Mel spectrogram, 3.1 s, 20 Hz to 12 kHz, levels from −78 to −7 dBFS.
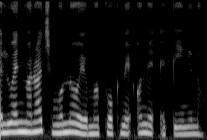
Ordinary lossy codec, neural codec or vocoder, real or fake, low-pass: none; codec, 24 kHz, 1.2 kbps, DualCodec; fake; none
